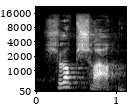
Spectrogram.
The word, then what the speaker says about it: Shropshire: Sempre in Gran Bretagna, a Telford, è scoppiato uno scandalo pazzesco nella contea dello Shropshire, si pronuncia così, ho guardato.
